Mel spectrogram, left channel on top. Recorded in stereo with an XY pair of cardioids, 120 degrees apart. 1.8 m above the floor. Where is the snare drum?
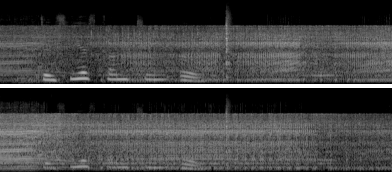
30° left.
